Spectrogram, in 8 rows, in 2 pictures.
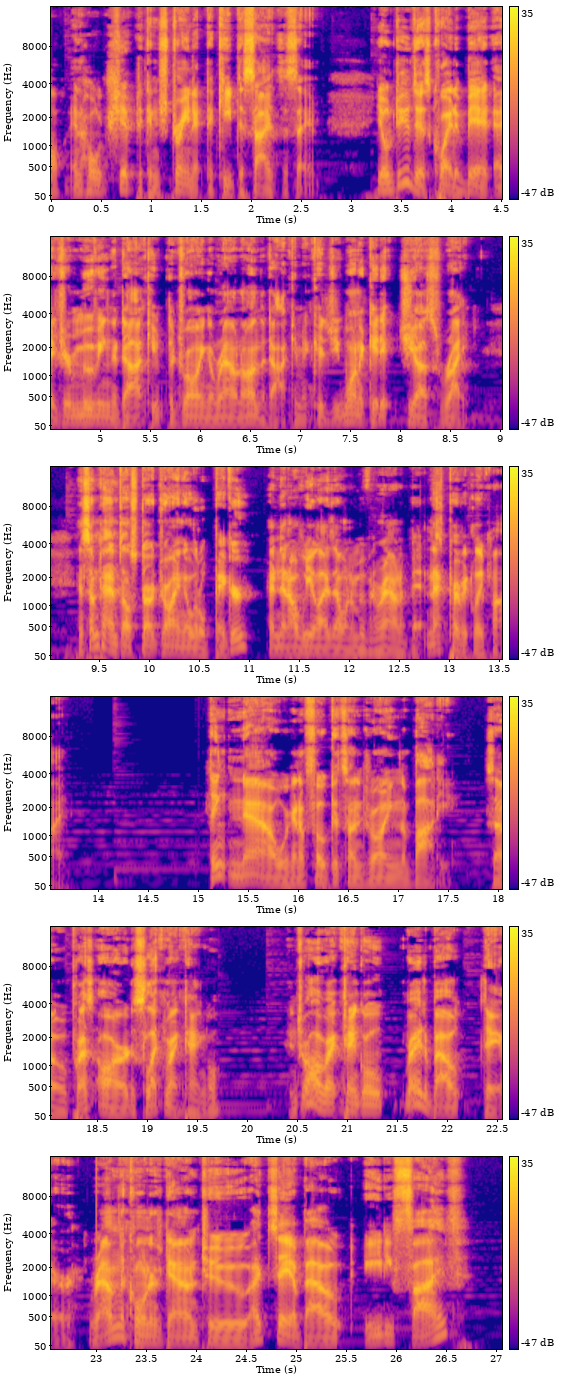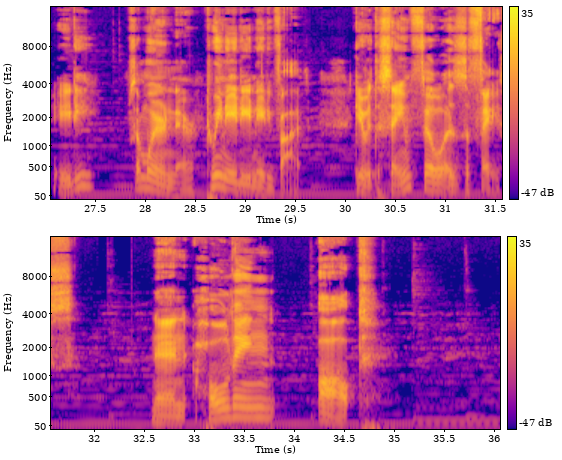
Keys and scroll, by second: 34.8 ctrl+z.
